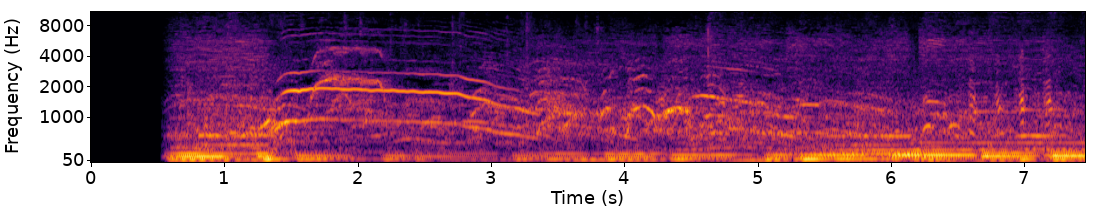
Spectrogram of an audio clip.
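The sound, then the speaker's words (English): A large outdoor crowd at a hometown Fourth of July parade screams and shouts in alarm as a horse breaks loose and gallops through it, high voices rising and overlapping continuously, with loud, dense commotion throughout and no single voice standing out. “It wasn't worth the screams.”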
